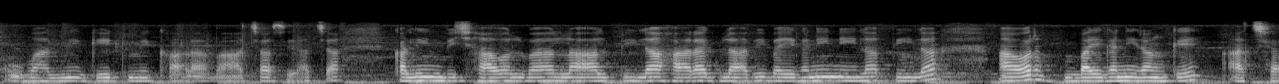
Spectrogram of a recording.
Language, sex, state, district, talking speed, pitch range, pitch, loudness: Bhojpuri, female, Uttar Pradesh, Ghazipur, 115 wpm, 160-170 Hz, 165 Hz, -18 LUFS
